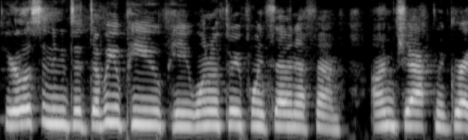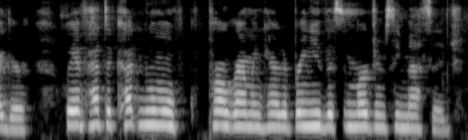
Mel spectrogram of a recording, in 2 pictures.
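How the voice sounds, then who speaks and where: High-voiced radio anchor in an emergency, acted by a woman. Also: steady tone, normal speed, darkish tone, lightly acted. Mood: grave. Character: male radio news anchor keeping composure in emergency. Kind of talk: amateur radio emergency drama.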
